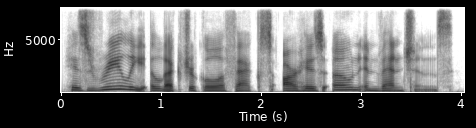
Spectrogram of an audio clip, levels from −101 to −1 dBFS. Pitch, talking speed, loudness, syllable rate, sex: 200 Hz, 120 wpm, -19 LUFS, 4.4 syllables/s, female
